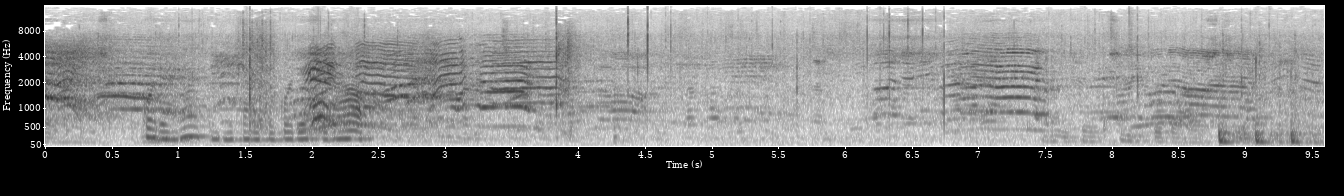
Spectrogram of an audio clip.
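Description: Young women chant and cheer in chorus outdoors, from a short distance.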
